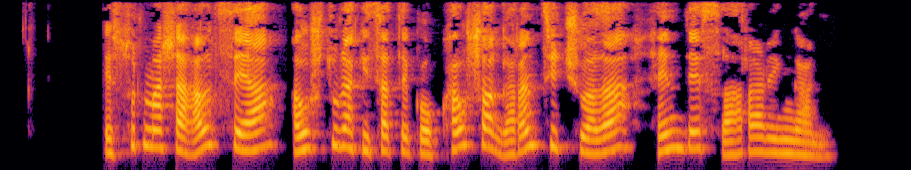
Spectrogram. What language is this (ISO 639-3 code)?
eus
